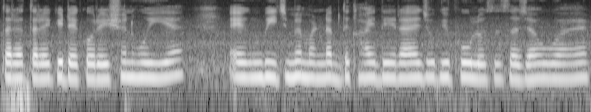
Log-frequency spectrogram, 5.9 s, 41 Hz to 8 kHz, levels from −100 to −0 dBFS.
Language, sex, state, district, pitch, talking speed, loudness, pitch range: Hindi, female, Punjab, Kapurthala, 210 Hz, 215 wpm, -16 LUFS, 200-210 Hz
